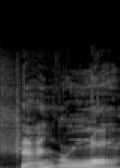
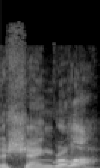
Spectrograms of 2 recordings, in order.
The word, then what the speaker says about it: Shangri-La: Is it? I'll let you pronounce that. – USS Shangri-La. – Okay, the Shangri-La. I thought that's how you pronounce it, but I didn't want to screw it up.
